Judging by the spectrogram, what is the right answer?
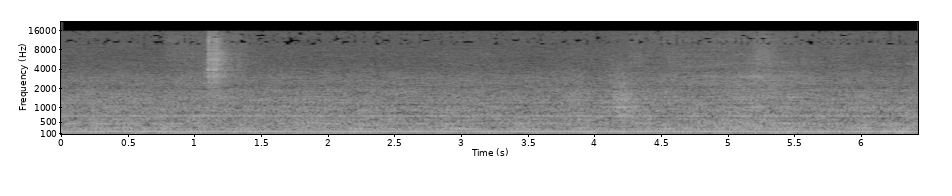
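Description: Steady low electrical-sounding hum with faint hiss, and a brief faint tick about a second in.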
